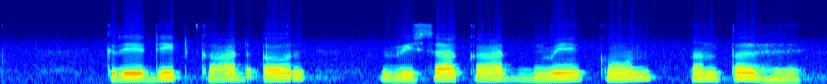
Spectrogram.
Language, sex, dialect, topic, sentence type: Magahi, female, Central/Standard, banking, question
